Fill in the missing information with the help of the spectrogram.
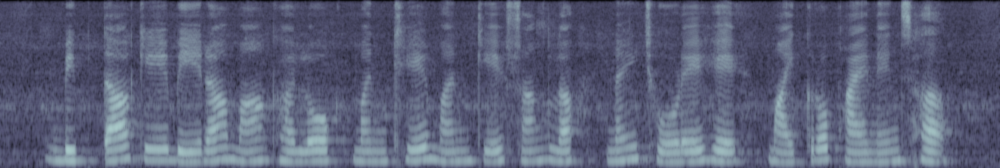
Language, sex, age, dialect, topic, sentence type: Chhattisgarhi, female, 18-24, Central, banking, statement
